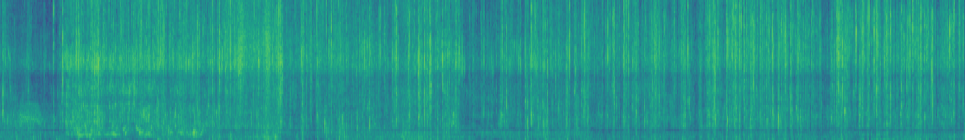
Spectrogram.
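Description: Water draining out of a mesh keepnet as it is lifted from the lake, then crackling and rustling as the keepnet's wire rings and netting are handled close to the microphone.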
